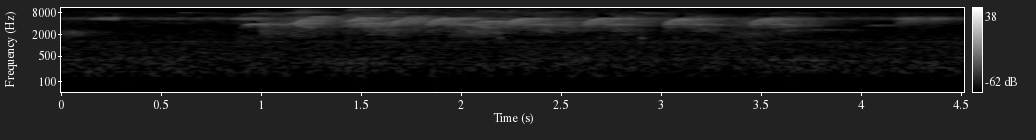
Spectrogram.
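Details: Eastern yellow wagtail recorded on Amami Oshima, Japan, giving a quick string of about nine bright, slightly buzzy chirps in under four seconds, against a continuous thin hum of insects.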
